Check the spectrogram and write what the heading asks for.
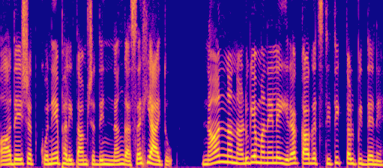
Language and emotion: Kannada, disgusted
